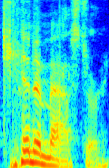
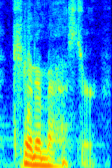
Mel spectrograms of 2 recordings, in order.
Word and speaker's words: KineMaster: how it's pronounced yeah it's pronounced kinemaster you see this right here yeah so the guy yeah so he yeah it's kinemaster it's official i actually i actually have them at the kinemaster booth on video in one of my kinemaster videos i said okay let's lay this to rest how do you pronounce it and he was like i work for a company called can a master okay i actually i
